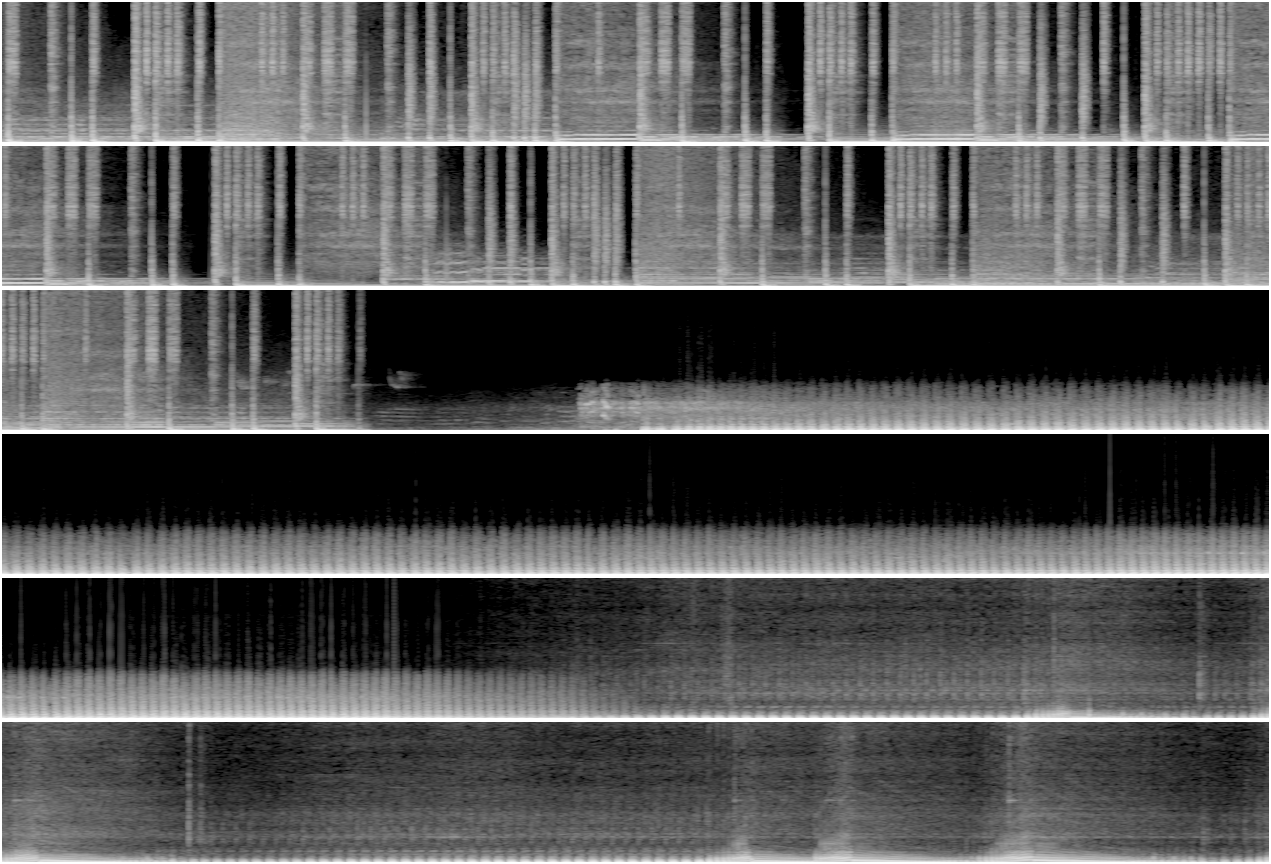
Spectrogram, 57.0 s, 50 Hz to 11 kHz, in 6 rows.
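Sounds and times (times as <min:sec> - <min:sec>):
motorcycle exhaust idling: 0:00.0 - 0:21.8, 0:23.1 - 0:57.0
motorcycle throttle blips: 0:23.0 - 0:57.0.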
